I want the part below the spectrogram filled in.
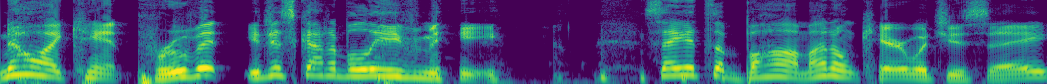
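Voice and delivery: loud, high-pitched yelling. Retelling a movie scene where a character yells into a phone: imitating someone yelling. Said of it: "And he's just yelling".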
